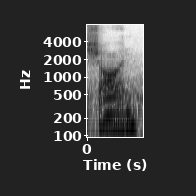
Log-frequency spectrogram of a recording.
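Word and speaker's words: Sion: My name is Sean, and it's spelled S-I-O-N.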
